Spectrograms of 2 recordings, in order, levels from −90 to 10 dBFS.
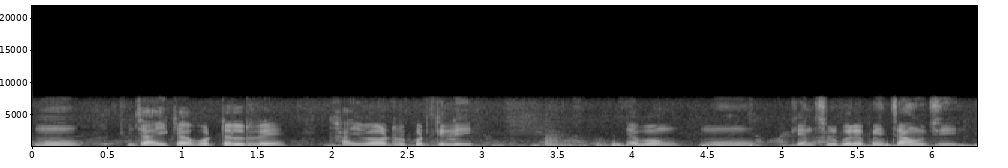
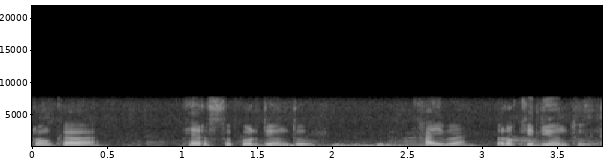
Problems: none marked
